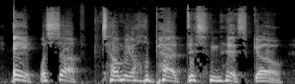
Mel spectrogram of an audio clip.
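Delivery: upbeat, lively imitation of fan chatter; energetic. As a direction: toss it out like an eager fan. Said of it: "it's energetic and it's fun".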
